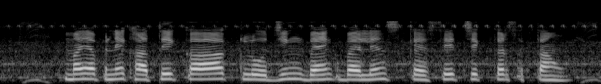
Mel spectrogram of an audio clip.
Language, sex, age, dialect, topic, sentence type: Hindi, female, 18-24, Awadhi Bundeli, banking, question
